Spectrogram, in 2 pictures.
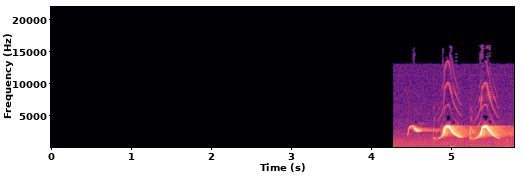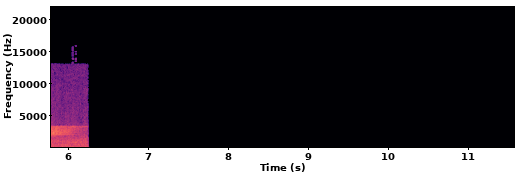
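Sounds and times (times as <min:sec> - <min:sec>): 
Pyrrhuloxia whistling song: 0:04.4 - 0:06.2.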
